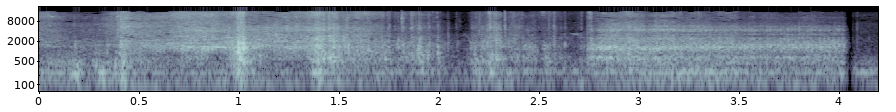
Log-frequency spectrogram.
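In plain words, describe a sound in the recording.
A toy car tumbles and thuds on the ground.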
